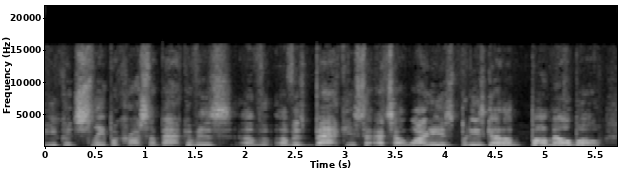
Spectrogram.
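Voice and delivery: a hint of a Canadian farmer's accent; thick Canadian accent. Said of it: "with his thick Canadian accent".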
